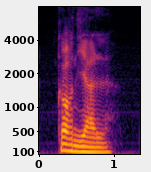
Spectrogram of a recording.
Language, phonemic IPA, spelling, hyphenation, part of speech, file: French, /kɔʁ.djal/, cordial, cor‧dial, adjective / noun, Fr-cordial.ogg
- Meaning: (adjective) 1. stimulating the heart; tonic 2. coming from the heart; sincere 3. amiable; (noun) 1. cordial 2. stimulant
